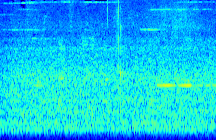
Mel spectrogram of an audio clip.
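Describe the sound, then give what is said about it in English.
A bus rumbles by in a park, its low engine drone and road noise forming a steady, fairly loud wash with no quiet gaps over a few seconds. “Let's just say a lot of buses have passed by”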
